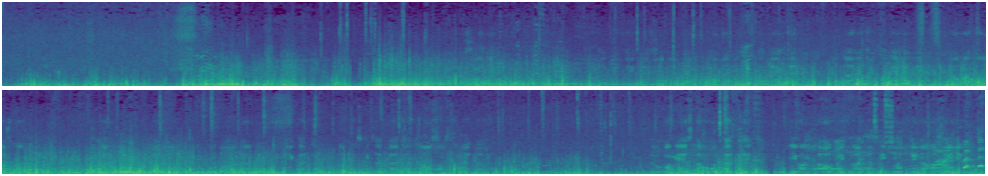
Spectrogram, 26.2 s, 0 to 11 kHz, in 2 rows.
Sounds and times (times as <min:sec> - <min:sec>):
Outside, urban or manmade: 0:00.0 - 0:26.2
Speech: 0:02.4 - 0:03.0, 0:06.2 - 0:13.8, 0:14.4 - 0:19.8, 0:21.8 - 0:26.1.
